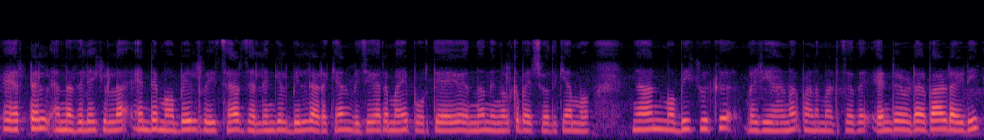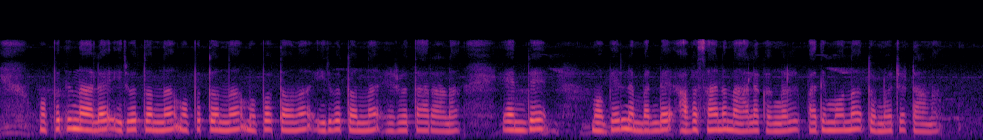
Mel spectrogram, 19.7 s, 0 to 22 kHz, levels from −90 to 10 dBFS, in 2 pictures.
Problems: constant background noise, low volume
